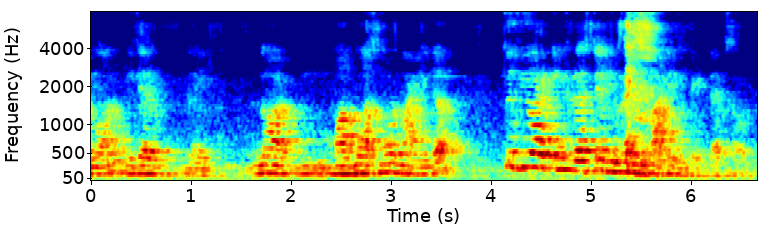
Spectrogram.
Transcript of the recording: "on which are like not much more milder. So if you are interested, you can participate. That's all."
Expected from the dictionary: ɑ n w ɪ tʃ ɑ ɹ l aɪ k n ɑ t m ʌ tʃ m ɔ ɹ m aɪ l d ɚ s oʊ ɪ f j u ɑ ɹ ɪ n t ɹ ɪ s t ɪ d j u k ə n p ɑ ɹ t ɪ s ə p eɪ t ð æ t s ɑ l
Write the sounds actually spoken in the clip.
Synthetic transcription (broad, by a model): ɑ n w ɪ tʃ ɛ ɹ l aɪ k n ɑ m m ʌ s m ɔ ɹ m aɪ n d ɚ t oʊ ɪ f j u ɑ ɹ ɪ n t ɹ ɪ s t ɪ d j u k ə n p ɑ ɹ t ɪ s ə p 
